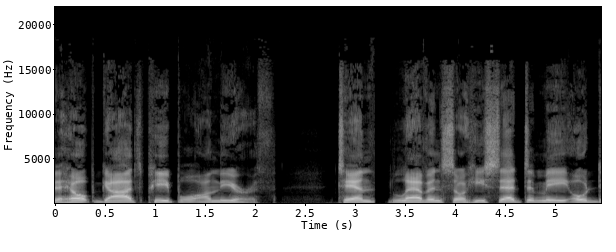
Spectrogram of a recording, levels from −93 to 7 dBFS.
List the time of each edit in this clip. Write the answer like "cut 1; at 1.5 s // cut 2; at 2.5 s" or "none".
cut 1; at 3.2 s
